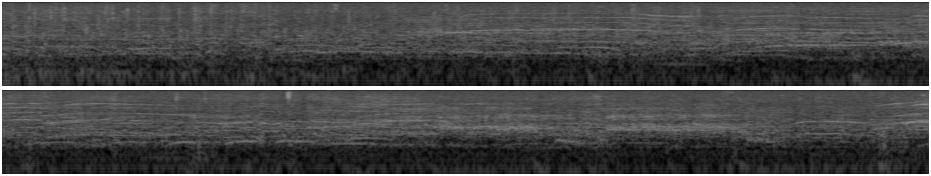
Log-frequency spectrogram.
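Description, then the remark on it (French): A dense crowd of villagers in a film scene screaming in terror as their village is set on fire and burns, many overlapping high-pitched shrieks and wails rising and falling continuously, with running footsteps and commotion underneath, loud throughout. “Les cris sont épouvantables.”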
